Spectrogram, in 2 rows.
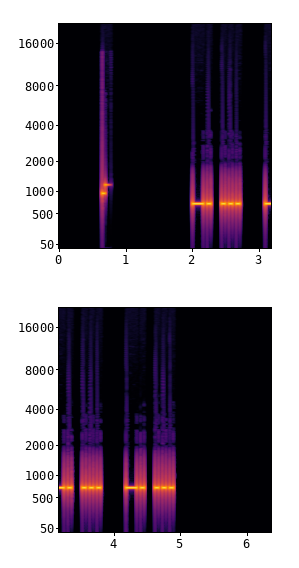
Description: Morse code, heard as a keyed tone, about 22 wpm, 700 Hz. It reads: NS NS NS
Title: Canadian Provinces and Territories - Repeated 3x - 22wpm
